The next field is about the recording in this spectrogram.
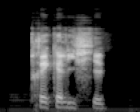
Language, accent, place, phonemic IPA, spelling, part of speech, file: French, France, Lyon, /pʁe.ka.li.fje/, préqualifier, verb, LL-Q150 (fra)-préqualifier.wav
- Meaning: to prequalify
